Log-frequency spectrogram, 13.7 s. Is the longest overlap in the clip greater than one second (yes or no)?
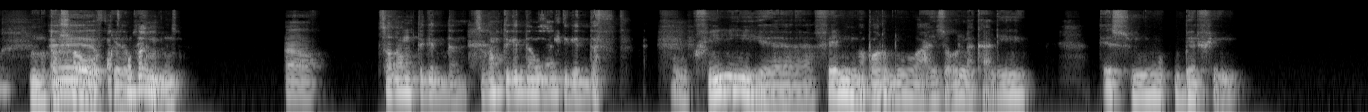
yes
